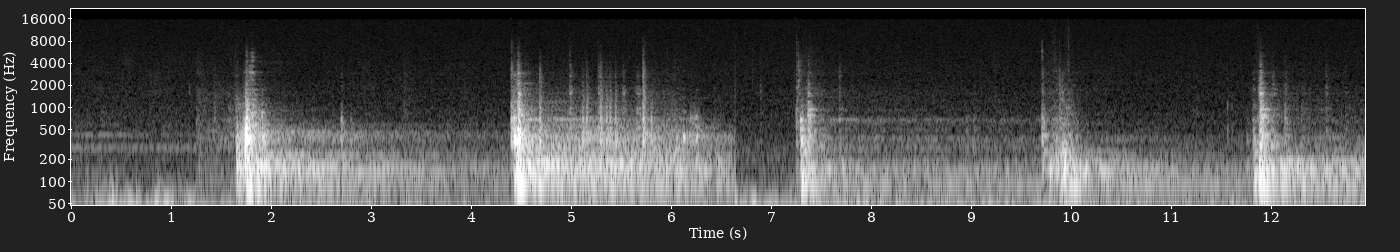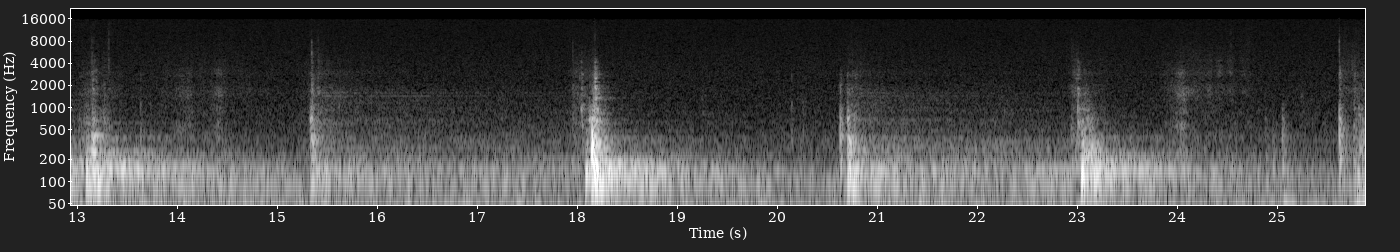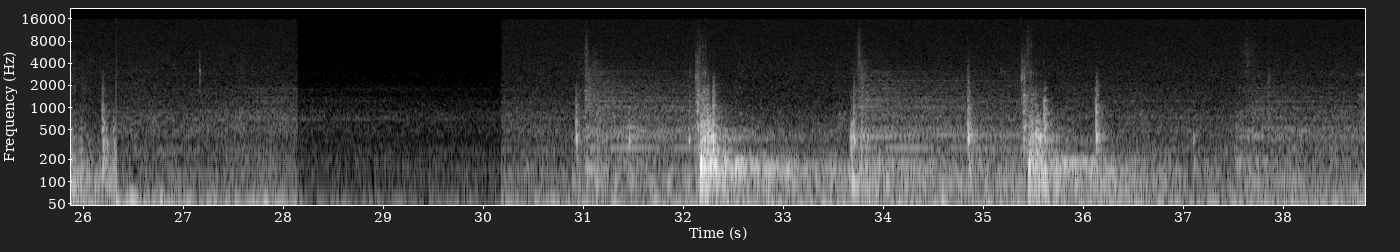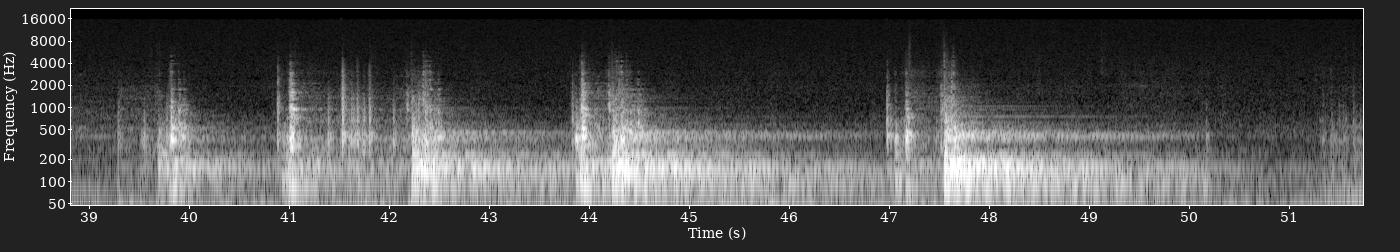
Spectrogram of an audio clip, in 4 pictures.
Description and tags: I recorded my squeaky old Baldwin Hamilton Upright piano pedal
